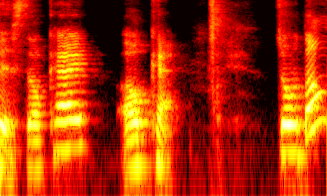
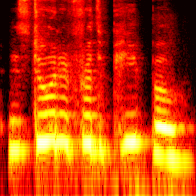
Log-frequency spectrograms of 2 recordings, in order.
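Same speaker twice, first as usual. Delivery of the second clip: high mock protest on someone's behalf; imitated insistent apologist, raised pitch; mimicked defenders; 4 semitones higher than usual. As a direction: pitch it up, mocking their excuse. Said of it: "they're quick to go".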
